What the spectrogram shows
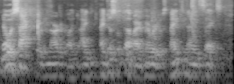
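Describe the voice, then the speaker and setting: A man's voice: sits low, very fast, background noise. A man asking a question at a panel, thinking aloud with frequent restarts. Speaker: audience member. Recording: echoey room from far off.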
